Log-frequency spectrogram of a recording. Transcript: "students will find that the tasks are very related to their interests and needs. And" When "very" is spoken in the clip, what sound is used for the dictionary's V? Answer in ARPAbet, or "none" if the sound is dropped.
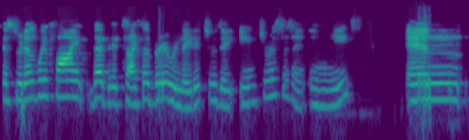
B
